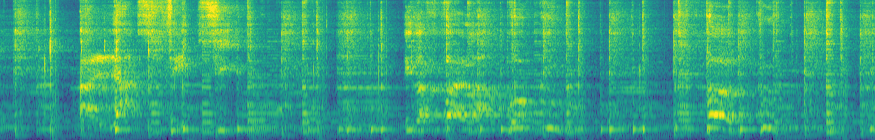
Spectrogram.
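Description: Live band playing an amplified song, with a drum kit, guitars and keyboards, heard from the audience.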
